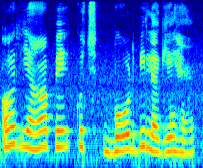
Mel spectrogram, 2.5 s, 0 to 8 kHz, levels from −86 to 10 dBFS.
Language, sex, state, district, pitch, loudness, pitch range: Hindi, female, Telangana, Hyderabad, 245 Hz, -17 LUFS, 210-270 Hz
